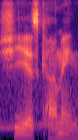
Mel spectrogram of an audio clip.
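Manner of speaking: monotone unison voices. Narrator voices several figures answering in unison, in a monotone chorus voice. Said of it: "Like five different voices, monotone".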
